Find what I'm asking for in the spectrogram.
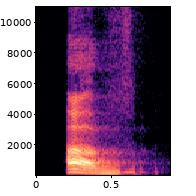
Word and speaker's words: of: Okay, it's pronounced, when emphasized, of, with a cup sound and a V sound. Even though it's spelled with an F, it's a V.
